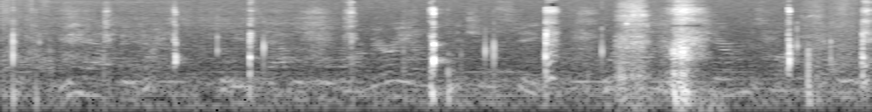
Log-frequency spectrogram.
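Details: Little male with hiccups: short, sharp catches repeating irregularly against quiet room noise and soft talk.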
